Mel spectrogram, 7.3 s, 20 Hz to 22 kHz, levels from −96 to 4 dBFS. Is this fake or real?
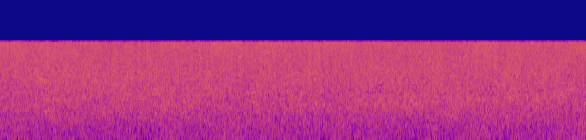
real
